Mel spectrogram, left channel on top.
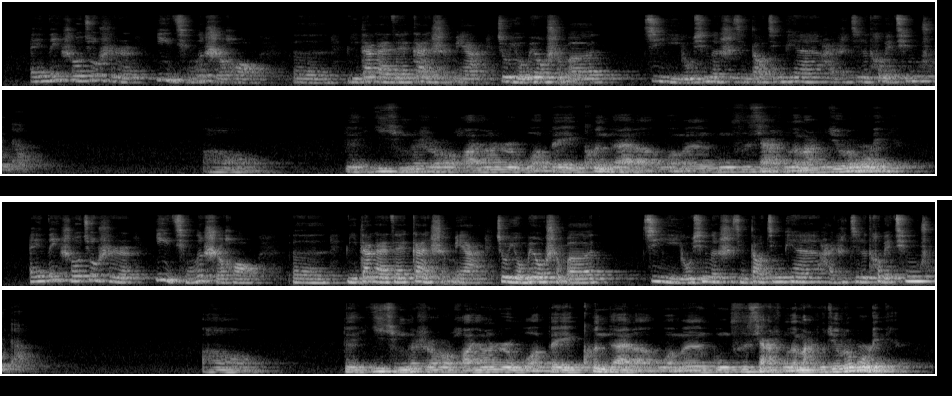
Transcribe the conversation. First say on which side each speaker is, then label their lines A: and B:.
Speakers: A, on the right (about 60°); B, on the right (about 85°).
A: 哎，那时候就是疫情的时候，嗯，你大概在干什么呀？就有没有什么记忆犹新的事情，到今天还是记得特别清楚的？
B: 哦，对，疫情的时候好像是我被困在了我们公司下属的马术俱乐部里面，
